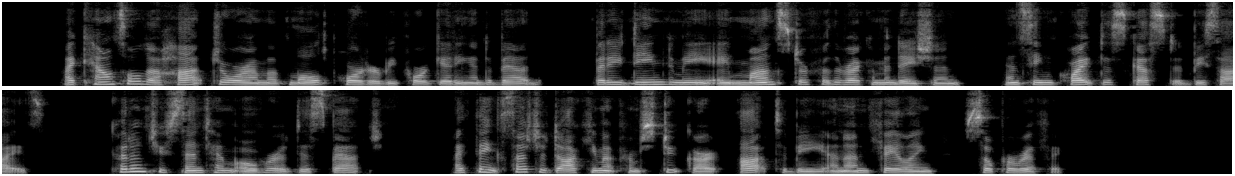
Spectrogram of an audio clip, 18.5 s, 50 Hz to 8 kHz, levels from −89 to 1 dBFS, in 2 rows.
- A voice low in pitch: No, medium, 185 Hz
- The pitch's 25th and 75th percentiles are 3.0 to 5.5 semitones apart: No, narrow, 2.6 semitones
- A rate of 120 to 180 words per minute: Yes, average, 155 wpm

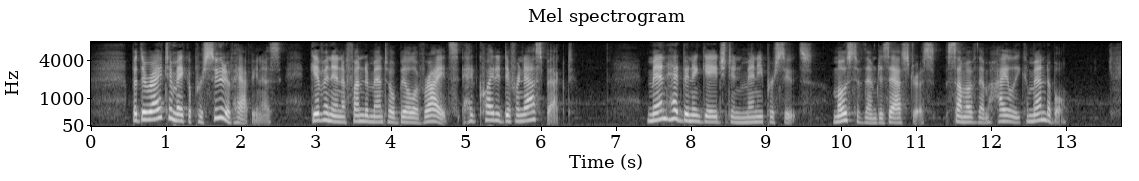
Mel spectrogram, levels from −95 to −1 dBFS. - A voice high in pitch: Yes, high, 200 Hz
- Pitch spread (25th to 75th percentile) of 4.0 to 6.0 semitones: Yes, average, 4.7 semitones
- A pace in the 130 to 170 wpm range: Yes, average, 160 wpm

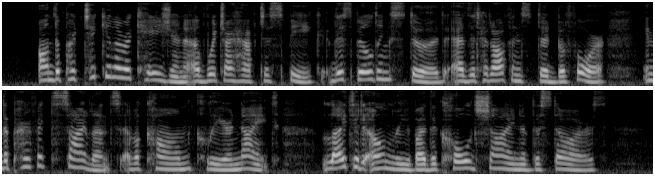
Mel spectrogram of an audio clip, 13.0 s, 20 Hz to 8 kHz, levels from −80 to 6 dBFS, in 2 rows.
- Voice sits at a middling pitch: No, high, 215 Hz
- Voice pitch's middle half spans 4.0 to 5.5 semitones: Yes, average, 4.5 semitones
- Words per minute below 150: No, average, 170 wpm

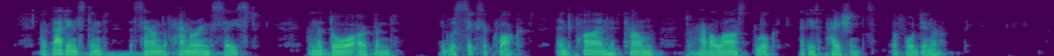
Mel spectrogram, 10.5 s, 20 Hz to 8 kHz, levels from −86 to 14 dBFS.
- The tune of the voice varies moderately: No, narrow, 1.9 semitones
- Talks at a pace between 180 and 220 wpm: No, average, 170 wpm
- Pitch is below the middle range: Yes, very low, 95 Hz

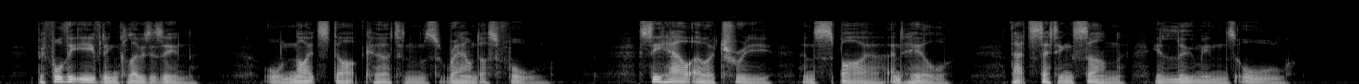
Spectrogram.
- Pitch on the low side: Yes, very low, 75 Hz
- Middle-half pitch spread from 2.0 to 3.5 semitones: Yes, average, 2.7 semitones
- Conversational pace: No, slow, 110 wpm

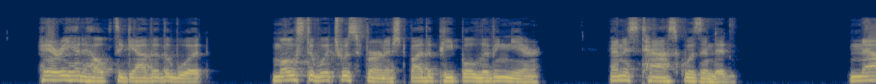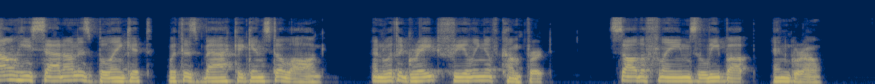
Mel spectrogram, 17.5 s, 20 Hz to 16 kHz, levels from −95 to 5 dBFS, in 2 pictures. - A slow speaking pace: No, average, 165 wpm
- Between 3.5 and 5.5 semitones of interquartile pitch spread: No, average, 3.1 semitones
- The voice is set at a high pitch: No, low, 120 Hz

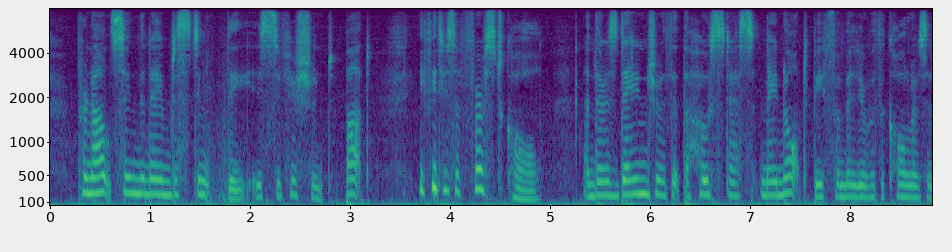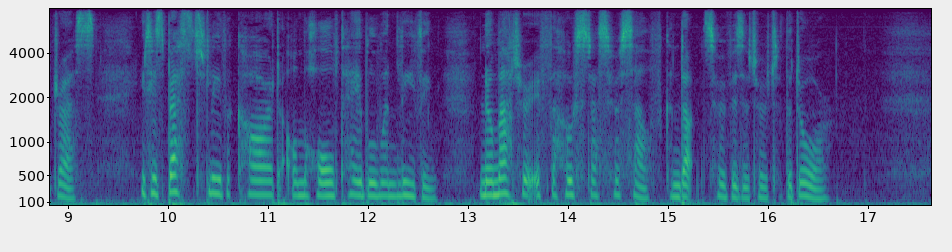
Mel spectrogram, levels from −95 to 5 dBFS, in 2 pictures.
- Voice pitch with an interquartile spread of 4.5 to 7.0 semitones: No, average, 3.6 semitones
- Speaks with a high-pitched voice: Yes, high, 200 Hz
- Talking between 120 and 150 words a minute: No, average, 180 wpm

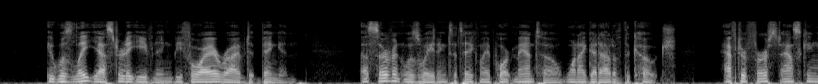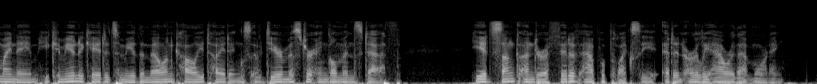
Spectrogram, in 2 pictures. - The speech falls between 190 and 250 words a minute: Yes, fast, 205 wpm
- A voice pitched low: Yes, low, 110 Hz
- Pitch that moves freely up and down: No, average, 2.8 semitones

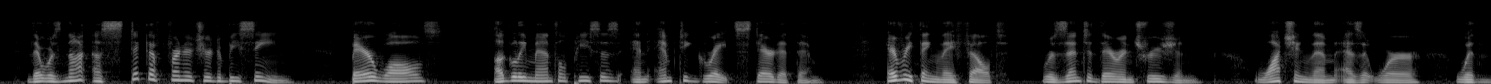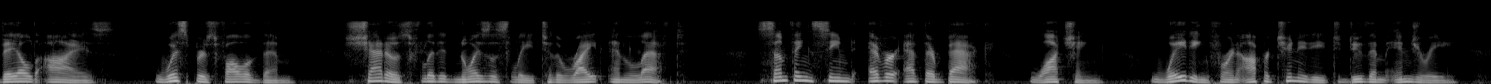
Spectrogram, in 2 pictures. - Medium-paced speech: No, slow, 120 wpm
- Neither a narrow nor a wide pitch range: No, wide, 5.8 semitones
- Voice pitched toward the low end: Yes, low, 120 Hz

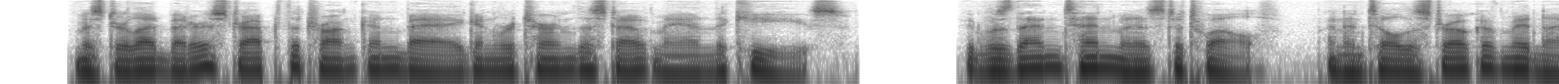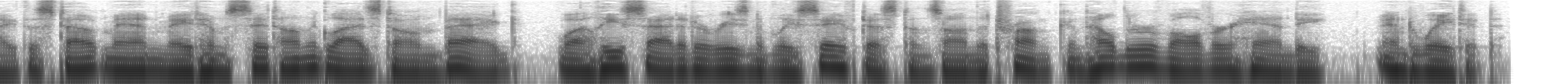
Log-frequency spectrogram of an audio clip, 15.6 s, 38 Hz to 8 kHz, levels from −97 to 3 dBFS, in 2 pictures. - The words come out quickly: Yes, fast, 210 wpm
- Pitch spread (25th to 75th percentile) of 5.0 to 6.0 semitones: No, average, 2.9 semitones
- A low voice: Yes, very low, 90 Hz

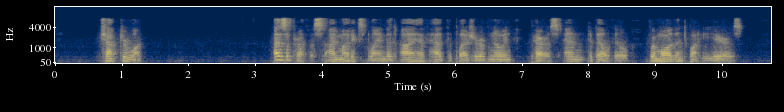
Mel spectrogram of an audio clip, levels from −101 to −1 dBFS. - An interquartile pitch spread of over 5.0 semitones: No, average, 2.8 semitones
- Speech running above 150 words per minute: No, average, 140 wpm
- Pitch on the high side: No, low, 120 Hz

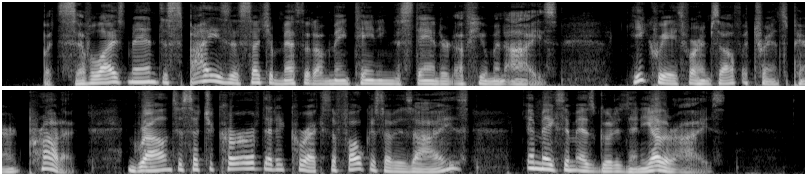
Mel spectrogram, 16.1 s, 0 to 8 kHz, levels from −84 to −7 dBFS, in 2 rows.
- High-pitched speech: No, low, 125 Hz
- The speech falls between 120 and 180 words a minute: Yes, average, 160 wpm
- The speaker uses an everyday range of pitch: No, wide, 8.4 semitones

